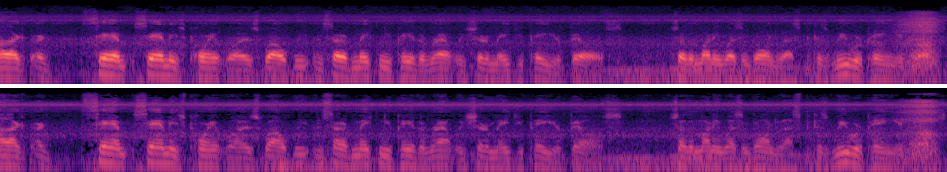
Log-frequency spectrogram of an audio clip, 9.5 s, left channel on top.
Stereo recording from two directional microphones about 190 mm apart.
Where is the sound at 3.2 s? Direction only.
65° right (ahead or behind).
